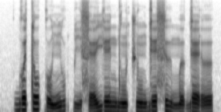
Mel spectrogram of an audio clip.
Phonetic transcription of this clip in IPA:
ɡʷ ɛ˦ t o˦ k o˨ ɲ u˦ k͡p i˨ s ɛ˨˦ j e˦ n d ũ˧ t͡ʃ ũ˧ ɡ e˦ s ɨ˦˨ m ə˨ ɡ ɛ˦˨ ɾ ə˧

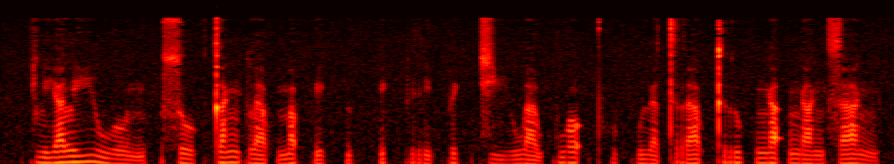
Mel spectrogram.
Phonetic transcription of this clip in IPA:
k l i˦˥ a̯ l iː˥˩ w o˨˩ n | s oː˨˩ k̚ t a˥˩ ŋ p l a˨˩ p̚ m a˦˥ p̚ ʔ e˨˩ k̚ ʔ ɯ˨˩ k̚ ʔ e˥˩ k̚ p r i˨˩ t̚ p e˦˥ k̚ t͡ɕ iː˩˦ w a˩˦ w k w ɔ˥˩ ʔ pʰ u˨˩ k̚ w ɯ˨˩ a̯ t r a˦˥ p̚ t r u˥˩ k̚ ŋ a˥˩ ʔ ŋ a˧ ŋ s a˥˩ ŋ

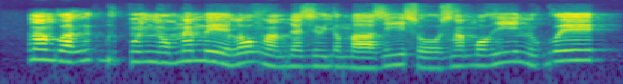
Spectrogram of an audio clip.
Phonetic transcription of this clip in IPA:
ɾ ã˦ ɡʷ a˧ ɣ ɨ˦ ɡ͡b ɨ˦˨ kʷ ã˦ ɲ ɔ̃˧ m ɛ̃˦ m eː˦˨ l ɔ˦ v ã˨ n ɛ˨ z ɨ˨ j ə˨ m aː˨ z iː˧ s oː˨ z ã˧ m ɔ˧ ɣ iː˦ n u˨˦ ɡʷ eː˦

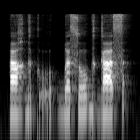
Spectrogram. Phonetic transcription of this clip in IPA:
a ʁ ɡ ə k o̰ | ɡ͡b ɐ s o ɡ ə ɡ a s

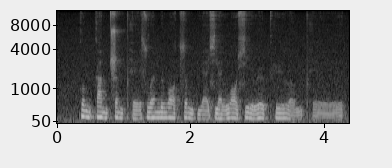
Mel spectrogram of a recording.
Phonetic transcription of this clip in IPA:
k ʊ˥˧ ŋ k a˥˧ n ʈ͡ʂ ə˥˩ n pʰ e˧˥ ɪ̯ s w ə˥ n ɻ w ɔ˥˧ t͡s ʊ˥˩ ŋ p j ɛ˧˥ ɕ j ɛ˧ l w ɔ˥˧ ɕ i˥˧ ɻ ɻ̩˥˩ pʰ y˥ l ɤ˧˥ ŋ pʰ e˨˩˦ ɪ̯

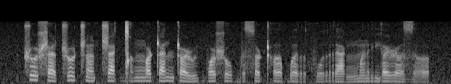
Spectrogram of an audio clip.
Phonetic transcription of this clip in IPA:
ʈ͡ʂ o˦ ʂ a˨ ʈ͡ʂ o˦ ʈ͡ʂ ã˨ ʈ͡ʂ a˦ ɡ͡ǀ ʌ˦ ŋ ɒ˦ ʈ a˦ n ʈ ɒ˨ ɭ y˦ b ɔ˦ ʂ o˦˨ b ɐ˦ s ɔ˦ ʈʰ ʌ˦˨ ɓ ʌ˨ r f o˨˦ r a˨ ŋ͡m ɐ̃˦ r j ɐ˦ ɭ ʌ˨ z ʌ˨

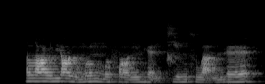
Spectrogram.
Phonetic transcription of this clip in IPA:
l ɑ˥ ʊ̯ l j ɑ˥˩ ŋ m ɤ˥ m ɤ˧˥ f ɑ˧˥ ŋ n̪ j ɛ̰˨˩ n t͡ɕ i˧˥ n s w ä̰˨˩ n̪ ɥ ɛ˧˥

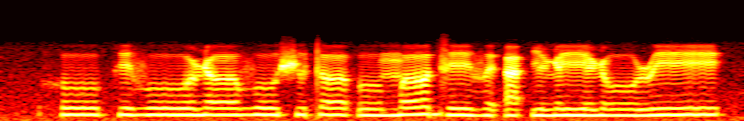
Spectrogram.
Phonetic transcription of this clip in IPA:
h oː k e v oː ɳ ʌː v o ʃ ɯ t ʌː ʔ oː m ʌː d͡z eː v ɛ ʔ a ʔ i ɳ eː ɳ oː ɹ eː

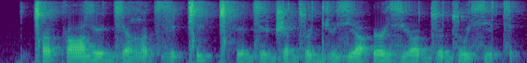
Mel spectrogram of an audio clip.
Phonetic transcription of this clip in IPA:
ǀ ʌ˨˩ k ɑ˦˥ z ɪ˨˦ d͡z ɪ˨˩˦ ʁ ə˨˩ t͡s z ɪ˦˥ ǀ i˦˥ ǀʰ ɪ˨˩˦ d͡z ɪ˨˩ d͡ʒ ʌ˨˩˦ d͡z ʊ˨˩ dʲ u˨˩˦ zʲ ɑ˦˥ ʔ ə˞˦˥ zʲ ɔ˨˩ d͡z ʊ˨˩ d͡z u˨˦ sʲ ɛ˨˦ t͡s

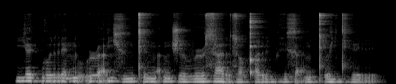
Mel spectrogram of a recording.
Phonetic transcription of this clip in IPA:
j ɛ ɡ͡b o r ɛ n o̰ ɹ a̰ j ɣ y ŋ tʼ e ŋ a̰ ŋ ʃ ə˞ β ə˞ z a r z o qʼ ɛ r bʱ e ɣ a̰ ŋ tʼ ɵ j dʱ e r

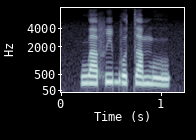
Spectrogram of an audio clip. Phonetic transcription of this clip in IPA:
w a˧ f i˦ b o˧ t a˧ m u˨

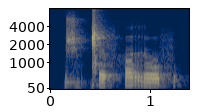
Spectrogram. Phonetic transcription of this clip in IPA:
ʒ ɔ̤ ǁ ə f h ɔ r o f

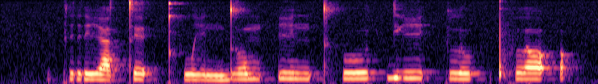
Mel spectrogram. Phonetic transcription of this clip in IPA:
p r i˩˦ a̯ t e˨˩ ʔ kʰ w i˩˦ n d o˦˥ m ʔ i˧ n tʰ uː˦˥ t̚ j iː˥˩ t̚ p l u˦˥ k̚ pʰ l ɔ˥˩ ʔ

